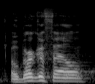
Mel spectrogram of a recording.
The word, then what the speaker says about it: Obergefell: three of them right here roe versus wade obergefell and the obamacare case that's how it's pronounced the washington post someday i've heard it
